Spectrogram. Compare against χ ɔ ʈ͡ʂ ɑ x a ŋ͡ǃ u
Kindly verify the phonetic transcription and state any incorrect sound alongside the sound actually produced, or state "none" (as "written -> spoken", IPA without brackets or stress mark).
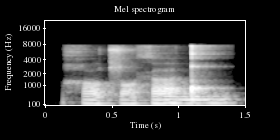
ɔ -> ɑ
